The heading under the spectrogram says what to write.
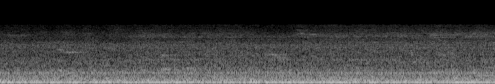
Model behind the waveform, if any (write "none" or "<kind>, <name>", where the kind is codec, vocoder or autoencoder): none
